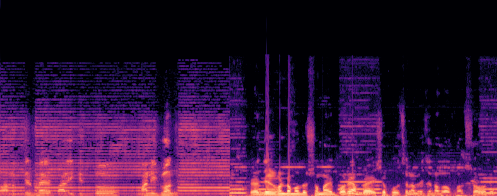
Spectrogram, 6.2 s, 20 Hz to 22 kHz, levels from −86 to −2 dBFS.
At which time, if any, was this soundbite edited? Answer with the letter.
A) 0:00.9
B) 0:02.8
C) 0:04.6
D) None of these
B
